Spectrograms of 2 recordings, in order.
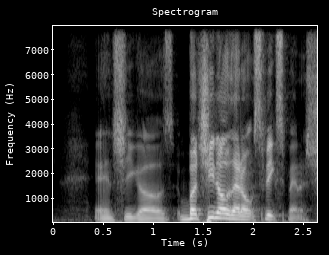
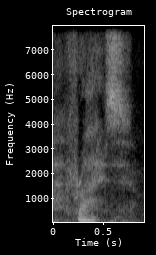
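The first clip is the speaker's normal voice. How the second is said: sighing; 4 semitones lower, 14 dB quieter than usual. Real, not acted. Host remembering the carne asada fries, sighing. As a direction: melt into a longing sigh.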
